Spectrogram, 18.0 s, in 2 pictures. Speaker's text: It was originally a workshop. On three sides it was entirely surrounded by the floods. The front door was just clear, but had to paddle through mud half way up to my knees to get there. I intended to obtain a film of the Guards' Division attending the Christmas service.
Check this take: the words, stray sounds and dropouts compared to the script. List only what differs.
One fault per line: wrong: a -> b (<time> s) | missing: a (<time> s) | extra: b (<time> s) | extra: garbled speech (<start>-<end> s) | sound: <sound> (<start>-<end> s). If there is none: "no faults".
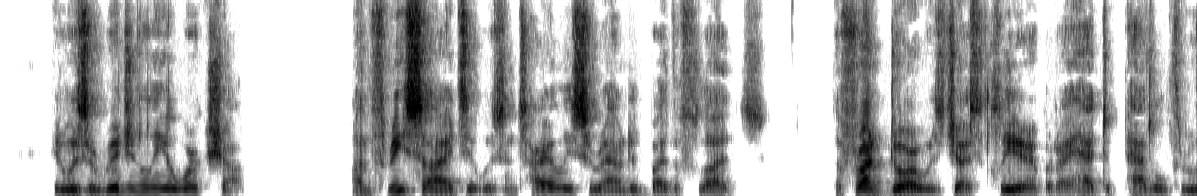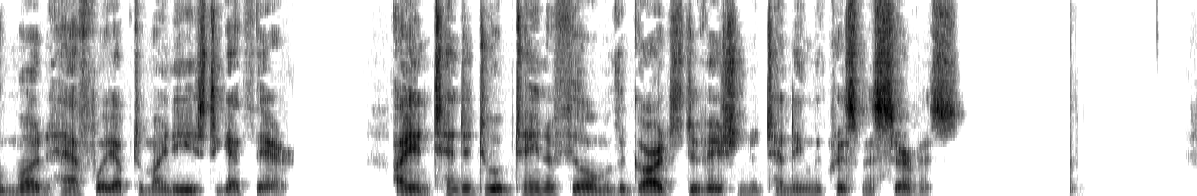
extra: I (7.9 s)
sound: thud (17.0-17.2 s)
